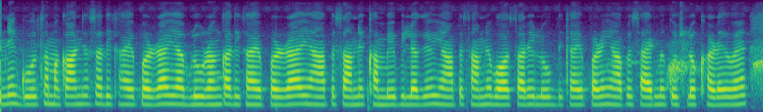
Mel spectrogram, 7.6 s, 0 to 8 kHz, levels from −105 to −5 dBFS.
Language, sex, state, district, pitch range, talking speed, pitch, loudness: Hindi, female, Maharashtra, Chandrapur, 210-220 Hz, 320 wpm, 215 Hz, -18 LUFS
